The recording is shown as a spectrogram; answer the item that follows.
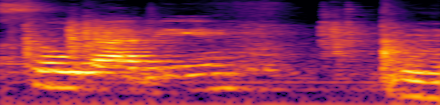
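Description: A woman speaking, with a single sharp knock just before the end.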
